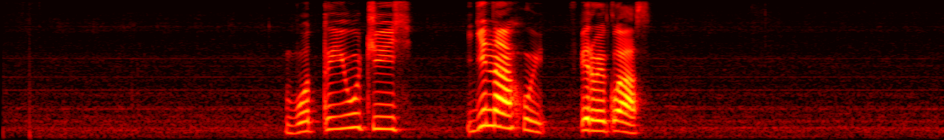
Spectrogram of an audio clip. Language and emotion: Russian, angry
